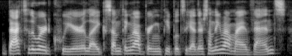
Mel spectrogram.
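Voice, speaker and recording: A woman's voice: sits low, racing, no room sound. A woman speaking casually as a podcast guest, telling stories in an informal, slangy way. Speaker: podcast guest, community builder. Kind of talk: casual conversational interview.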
